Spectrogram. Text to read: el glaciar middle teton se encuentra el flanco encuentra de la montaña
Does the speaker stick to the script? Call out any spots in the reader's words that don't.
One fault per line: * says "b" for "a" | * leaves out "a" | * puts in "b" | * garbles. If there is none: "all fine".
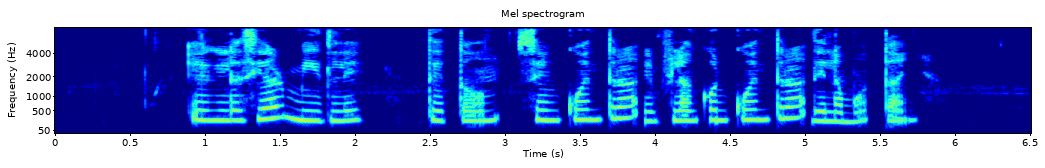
all fine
